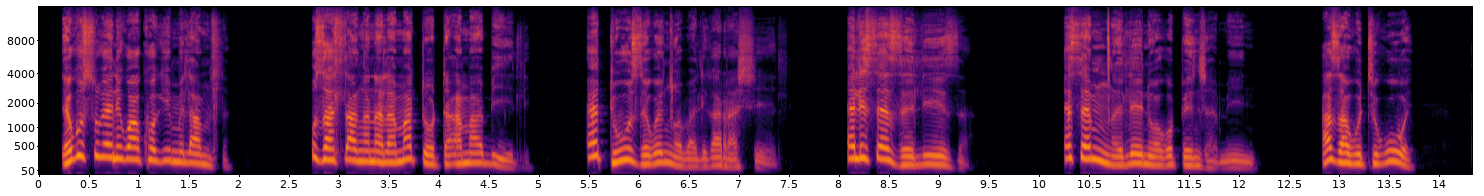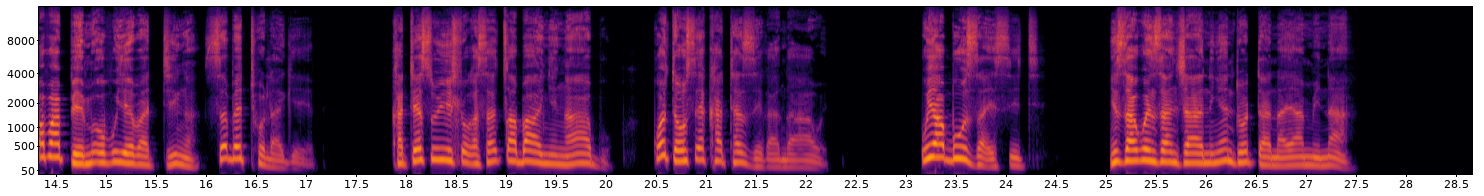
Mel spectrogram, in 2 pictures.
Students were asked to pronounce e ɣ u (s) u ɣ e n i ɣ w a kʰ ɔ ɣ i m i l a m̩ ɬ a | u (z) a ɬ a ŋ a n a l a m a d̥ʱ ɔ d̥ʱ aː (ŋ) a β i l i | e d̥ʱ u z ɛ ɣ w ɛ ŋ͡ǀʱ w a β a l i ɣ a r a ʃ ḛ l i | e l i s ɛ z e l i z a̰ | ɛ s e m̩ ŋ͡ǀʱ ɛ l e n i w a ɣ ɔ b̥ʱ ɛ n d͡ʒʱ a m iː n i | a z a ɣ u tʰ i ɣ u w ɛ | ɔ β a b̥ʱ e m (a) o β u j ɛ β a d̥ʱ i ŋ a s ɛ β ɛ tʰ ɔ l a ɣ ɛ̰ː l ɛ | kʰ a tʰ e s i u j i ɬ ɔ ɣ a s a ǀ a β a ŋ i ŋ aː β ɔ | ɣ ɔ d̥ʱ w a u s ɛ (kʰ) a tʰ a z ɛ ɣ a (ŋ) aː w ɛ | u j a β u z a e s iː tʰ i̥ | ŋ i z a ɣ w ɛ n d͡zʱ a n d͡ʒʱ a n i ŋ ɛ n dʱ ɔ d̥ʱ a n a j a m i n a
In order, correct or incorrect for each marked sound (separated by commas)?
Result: correct, correct, incorrect, incorrect, correct, correct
